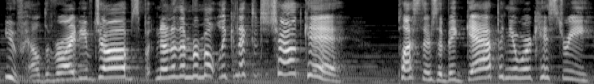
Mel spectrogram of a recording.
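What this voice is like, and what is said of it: Attempted Australian accent drifting British. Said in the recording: “why can't I do an Aussie accent? ... I can't get it. Why do I just go British all the time?”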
